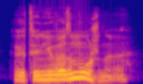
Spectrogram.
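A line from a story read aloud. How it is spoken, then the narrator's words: Forced out. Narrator (Russian): выдавил он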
